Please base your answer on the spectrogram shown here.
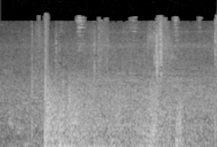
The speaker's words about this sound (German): Ein paar hundert Meter weiter feuern FSA-Milizionäre gerade aus einer Geschützstellung.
